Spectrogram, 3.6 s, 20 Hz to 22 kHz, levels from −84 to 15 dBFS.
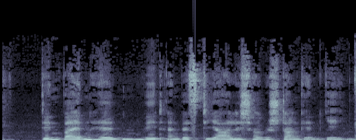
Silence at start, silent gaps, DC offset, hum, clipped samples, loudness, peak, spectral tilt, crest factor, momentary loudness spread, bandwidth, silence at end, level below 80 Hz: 0.05 s; none; under 0.1%; none; under 0.1%; -15 LUFS; 0 dBFS; -4 dB/octave; 16 dB; 8 LU; 16.5 kHz; 0 s; -44 dBFS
